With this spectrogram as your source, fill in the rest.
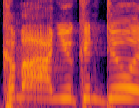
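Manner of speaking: very high, encouraging sideline coach cheer. Retelling own cheering of a crying rescuer: imitating a sideline coach cheering. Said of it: "trying to be like a coach on the sidelines".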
